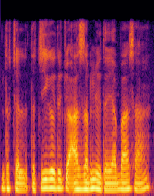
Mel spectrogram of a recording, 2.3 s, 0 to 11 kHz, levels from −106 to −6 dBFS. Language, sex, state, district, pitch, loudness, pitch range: Wancho, male, Arunachal Pradesh, Longding, 120 Hz, -13 LUFS, 110-135 Hz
